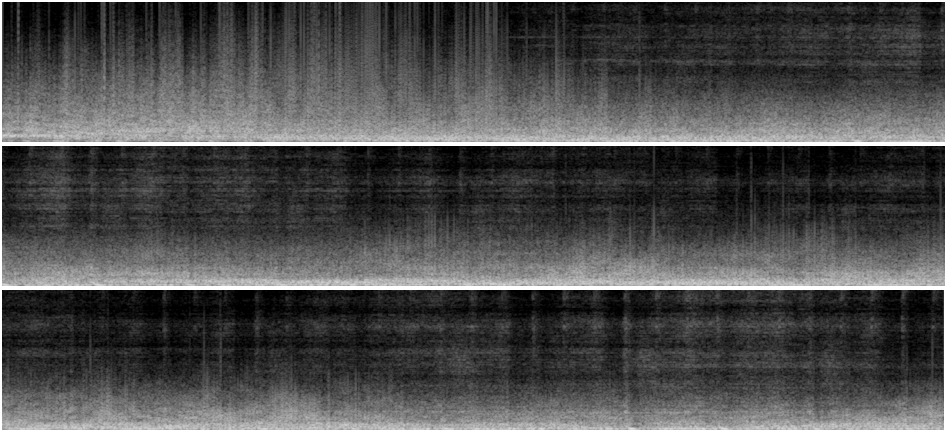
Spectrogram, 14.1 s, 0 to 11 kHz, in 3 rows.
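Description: The single Volvo RM12 turbofan of a JAS 39C Gripen fighter running at high power through a display manoeuvre overhead, its hiss strongest in the first two or three seconds. Music plays under the jet noise.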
